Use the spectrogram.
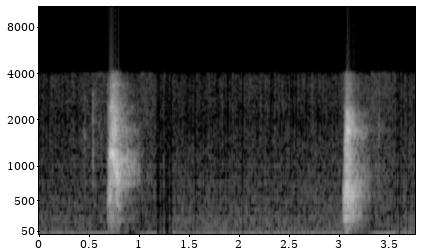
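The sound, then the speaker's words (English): A dog barks twice in the background of a conference call, two sharp, loud barks a couple of seconds apart with quiet line noise between them and no talking. “And that's my dog being mindful of the noise in the background. So if there's a little barking there.”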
